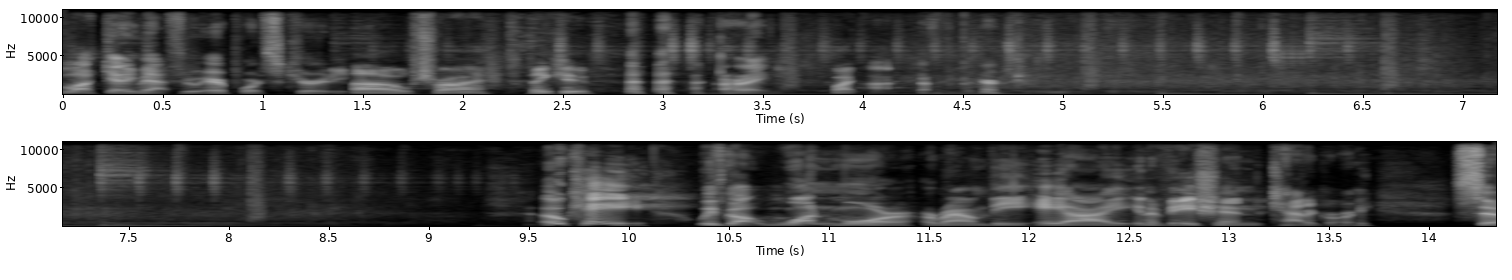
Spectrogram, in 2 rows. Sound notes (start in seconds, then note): 2.6 chuckles; 5.8 audience applauding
